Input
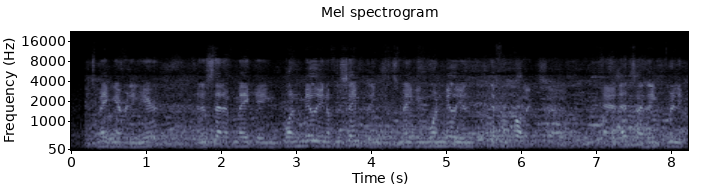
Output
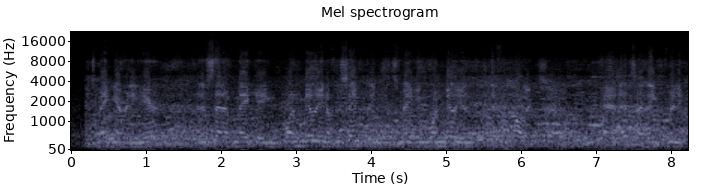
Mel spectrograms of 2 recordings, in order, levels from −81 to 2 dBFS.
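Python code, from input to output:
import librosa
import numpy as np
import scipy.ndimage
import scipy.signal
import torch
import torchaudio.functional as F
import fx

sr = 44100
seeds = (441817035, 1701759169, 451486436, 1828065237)

y = 10.0 ** (-32.0 / 20.0) * np.tanh(x / 10.0 ** (-32.0 / 20.0))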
